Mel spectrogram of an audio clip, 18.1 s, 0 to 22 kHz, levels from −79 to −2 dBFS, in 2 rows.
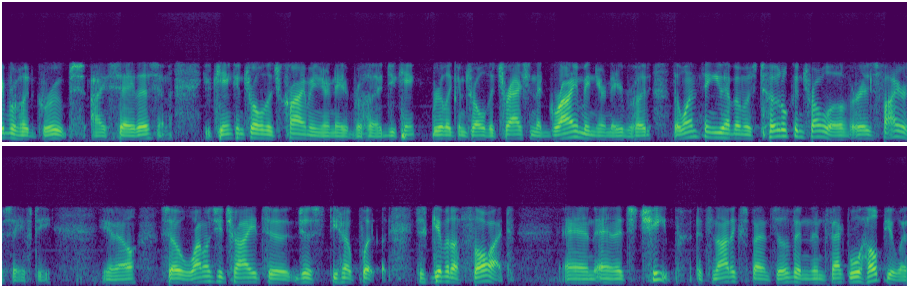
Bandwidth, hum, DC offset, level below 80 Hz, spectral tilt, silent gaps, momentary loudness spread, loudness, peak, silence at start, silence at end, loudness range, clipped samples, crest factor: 16.5 kHz; none; under 0.1%; -64 dBFS; -6.5 dB/octave; none; 9 LU; -22 LUFS; -2 dBFS; 0 s; 0 s; 2 LU; under 0.1%; 20 dB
